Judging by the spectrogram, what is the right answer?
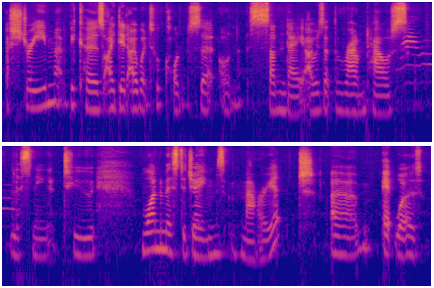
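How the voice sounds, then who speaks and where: A young woman with a hoarse, raspy voice, chatting casually and rambling while streaming a game. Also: low voice, unhurried, fairly bright tone, a little hiss or hum. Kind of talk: casual chat while gaming.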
